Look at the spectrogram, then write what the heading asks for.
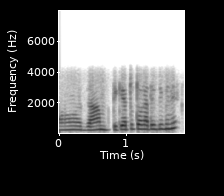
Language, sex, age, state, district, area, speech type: Assamese, female, 18-30, Assam, Charaideo, urban, conversation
